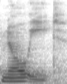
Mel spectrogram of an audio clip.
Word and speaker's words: Nwat: Her name is pronounced like No Eat.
